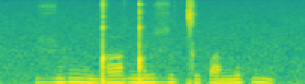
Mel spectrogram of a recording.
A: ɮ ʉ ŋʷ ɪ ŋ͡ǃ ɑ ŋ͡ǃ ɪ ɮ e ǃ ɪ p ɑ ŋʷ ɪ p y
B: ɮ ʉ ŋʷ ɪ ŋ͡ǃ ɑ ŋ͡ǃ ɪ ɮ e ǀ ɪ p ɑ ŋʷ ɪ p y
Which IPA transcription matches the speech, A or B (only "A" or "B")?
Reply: B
